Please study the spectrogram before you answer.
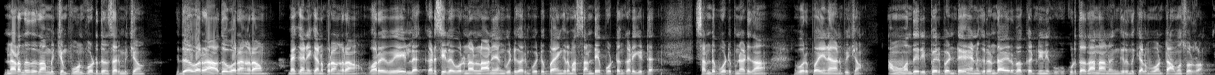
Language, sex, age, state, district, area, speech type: Tamil, male, 60+, Tamil Nadu, Krishnagiri, rural, spontaneous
